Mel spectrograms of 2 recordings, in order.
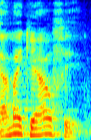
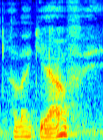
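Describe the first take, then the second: First: It is said in a plain, friendly way. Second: It is said in a leering, creepy way. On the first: A normal, welcome compliment. The speaker calls it right. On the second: The speaker seems to be plotting something. The speaker calls it wrong.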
